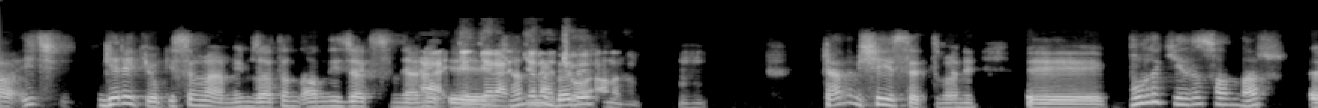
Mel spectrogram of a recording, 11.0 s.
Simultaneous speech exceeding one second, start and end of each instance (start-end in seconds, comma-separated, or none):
3.5-5.0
